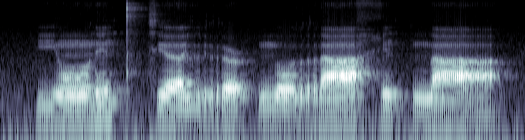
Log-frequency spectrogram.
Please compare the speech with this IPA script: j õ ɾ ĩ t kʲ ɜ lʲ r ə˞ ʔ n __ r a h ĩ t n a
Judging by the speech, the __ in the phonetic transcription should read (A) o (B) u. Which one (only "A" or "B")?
A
